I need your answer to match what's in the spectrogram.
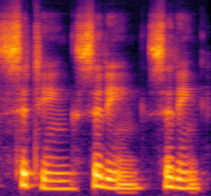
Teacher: It's a very soft. It's not really a D. It's not really an aspirated T. It's somewhere in the middle. So don't go so soft on your T's that they sound like D's, because it's really not the same.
